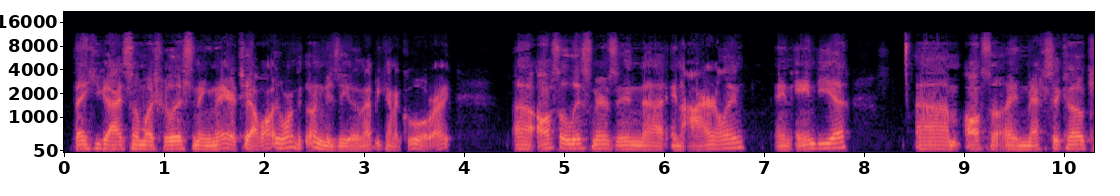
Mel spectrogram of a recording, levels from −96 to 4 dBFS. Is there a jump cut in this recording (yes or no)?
no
